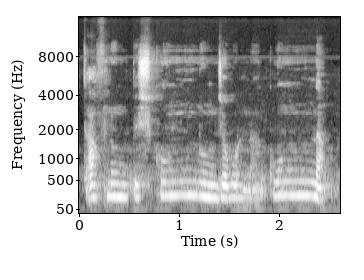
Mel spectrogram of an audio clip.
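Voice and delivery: কুন্না with the n hummed through the nose; nasal gunnah. Shown as a demonstration. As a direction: hold the ন in কুন্না as a long nasal hum. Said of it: "গুণনা করে পড়তে হবে".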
